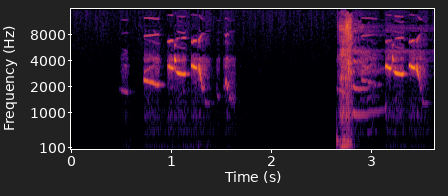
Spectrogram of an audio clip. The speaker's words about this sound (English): Oh, my little birds. Where is that bird coming from? Oh, girl, you got a little pet. Aw. I brought one of my birds with me.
